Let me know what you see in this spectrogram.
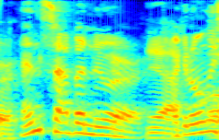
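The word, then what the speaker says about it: En Sabah Nur: Ensabanur. Ensabanur.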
